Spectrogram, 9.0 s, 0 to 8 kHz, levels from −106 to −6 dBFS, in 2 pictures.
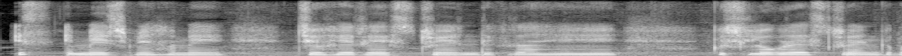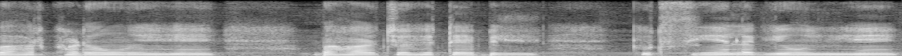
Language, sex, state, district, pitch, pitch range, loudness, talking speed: Hindi, female, Madhya Pradesh, Bhopal, 180 Hz, 175-190 Hz, -15 LUFS, 175 wpm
